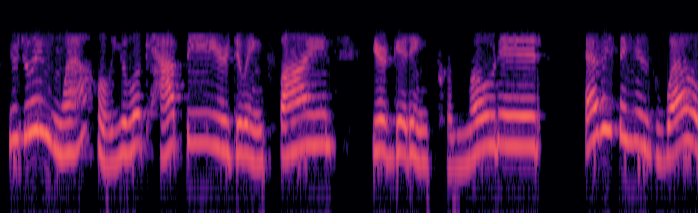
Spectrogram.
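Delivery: high, slow, bright-faced mock praise; sing-song imitation of people saying she's fine; lightly acted cheerful onlookers; voicing others' praise.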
